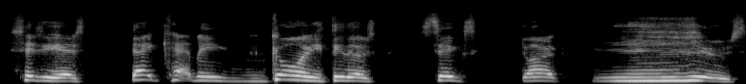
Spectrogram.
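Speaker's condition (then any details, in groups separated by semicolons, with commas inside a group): Cerebral palsy; uses a wheelchair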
